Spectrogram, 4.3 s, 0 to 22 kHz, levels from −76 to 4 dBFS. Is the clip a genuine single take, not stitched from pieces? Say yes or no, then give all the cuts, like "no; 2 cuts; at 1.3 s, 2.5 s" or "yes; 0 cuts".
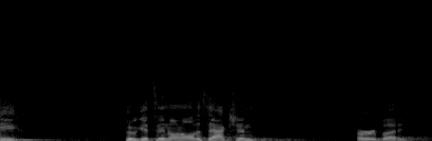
yes; 0 cuts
